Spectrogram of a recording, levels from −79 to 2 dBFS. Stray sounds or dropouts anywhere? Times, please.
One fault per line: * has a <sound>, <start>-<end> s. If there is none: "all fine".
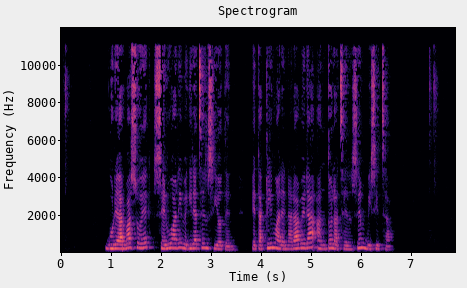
all fine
